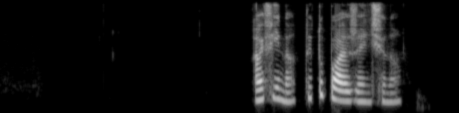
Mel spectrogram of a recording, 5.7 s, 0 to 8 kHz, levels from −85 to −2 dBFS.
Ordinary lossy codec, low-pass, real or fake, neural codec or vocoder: AAC, 48 kbps; 7.2 kHz; real; none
